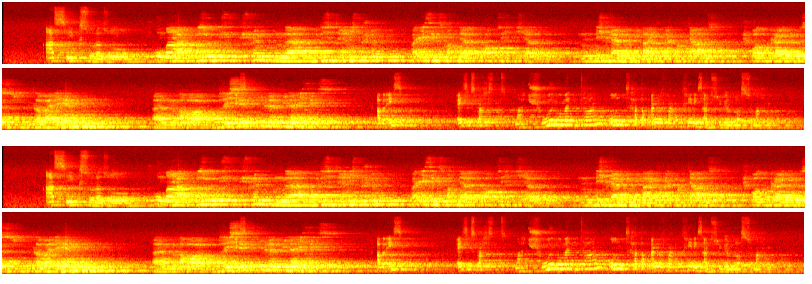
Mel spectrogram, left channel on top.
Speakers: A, on the right (about 75°); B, on the left (about 85°).
A: Asics oder so, Puma.
B: Ja, also ich, ich finde, da würde ich jetzt eher nicht zustimmen, weil ASICS macht ja hauptsächlich ja nicht Kleidung wie Nike. Nike macht ja alles, Sportbekleidung bis mittlerweile Hemden. Ähm, aber also ich
A: Asics
B: sehe viele, viele ASICS-Träger.
A: Aber Asics, Asics macht, macht Schuhe momentan und hat auch angefangen, Trainingsanzüge und sowas zu machen.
